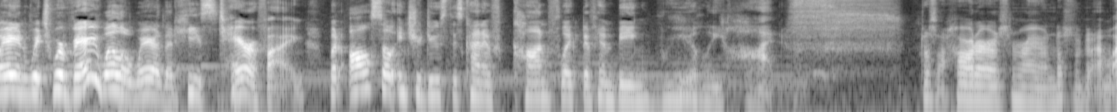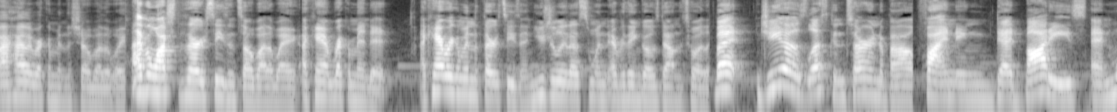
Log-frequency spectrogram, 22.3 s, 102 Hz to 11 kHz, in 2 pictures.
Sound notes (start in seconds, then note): 7.9 inhales loudly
